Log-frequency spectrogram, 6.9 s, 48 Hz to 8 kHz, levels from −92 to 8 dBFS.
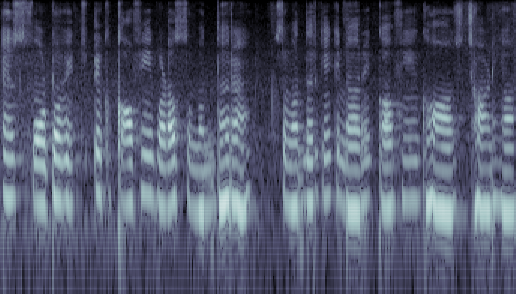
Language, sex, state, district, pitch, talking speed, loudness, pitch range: Hindi, female, Punjab, Kapurthala, 235 Hz, 120 wpm, -18 LUFS, 220-245 Hz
